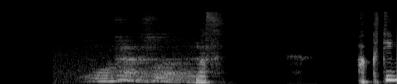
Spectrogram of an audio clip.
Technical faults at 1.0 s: switch to a distant microphone

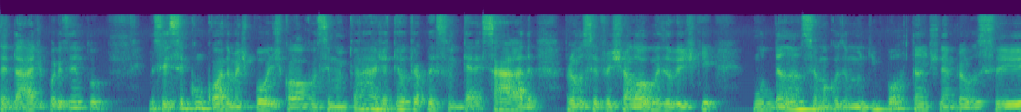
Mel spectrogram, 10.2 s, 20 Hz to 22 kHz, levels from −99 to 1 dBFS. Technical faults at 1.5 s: mains buzz

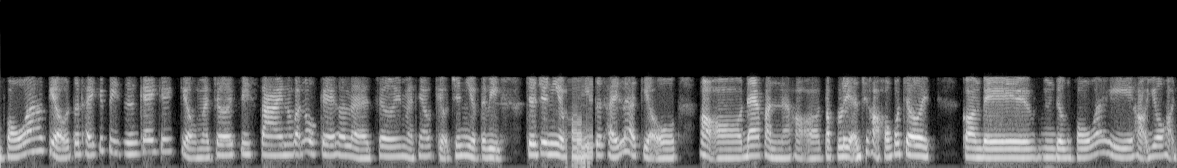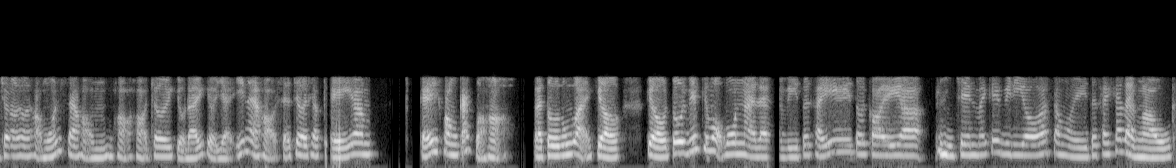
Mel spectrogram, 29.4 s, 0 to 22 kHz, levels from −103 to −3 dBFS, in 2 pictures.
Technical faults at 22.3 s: none

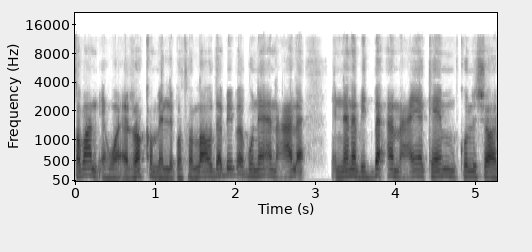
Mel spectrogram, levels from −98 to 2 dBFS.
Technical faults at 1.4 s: none

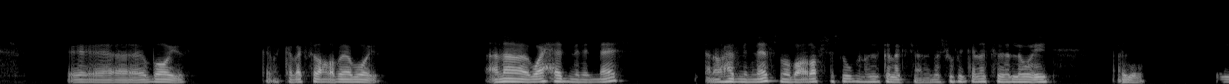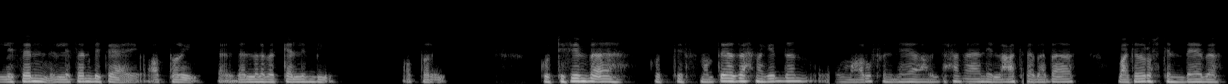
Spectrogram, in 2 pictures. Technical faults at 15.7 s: none

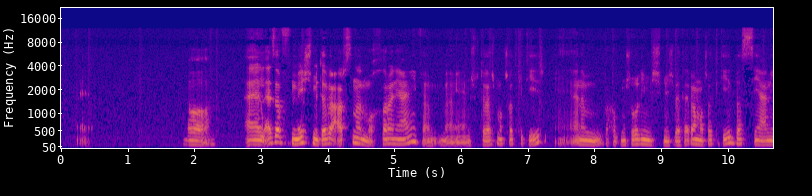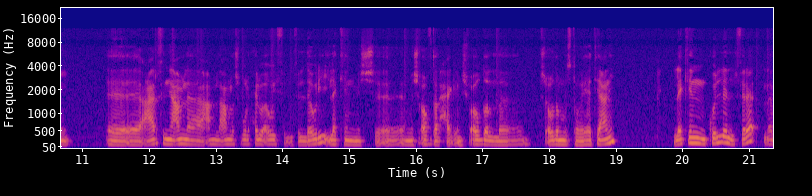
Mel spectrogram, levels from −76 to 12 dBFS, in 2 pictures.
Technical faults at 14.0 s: none

